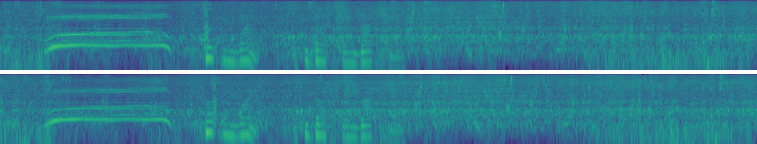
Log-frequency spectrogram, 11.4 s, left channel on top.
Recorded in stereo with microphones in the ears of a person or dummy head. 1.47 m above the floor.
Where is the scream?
45° left (ahead or behind); by 2.7 s 10° left (ahead or behind).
